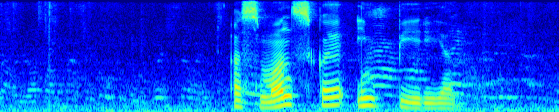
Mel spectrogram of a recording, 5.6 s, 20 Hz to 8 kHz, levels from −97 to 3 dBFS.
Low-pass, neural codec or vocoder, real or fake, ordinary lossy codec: none; none; real; none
